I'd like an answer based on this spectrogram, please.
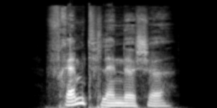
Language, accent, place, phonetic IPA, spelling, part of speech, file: German, Germany, Berlin, [ˈfʁɛmtˌlɛndɪʃə], fremdländische, adjective, De-fremdländische.ogg
- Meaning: inflection of fremdländisch: 1. strong/mixed nominative/accusative feminine singular 2. strong nominative/accusative plural 3. weak nominative all-gender singular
